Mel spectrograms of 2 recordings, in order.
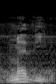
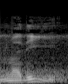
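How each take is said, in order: First: The dh has no vowel; the y is short. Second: The dh takes an i vowel; the y is doubled. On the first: "بفتح الميم وسكون الذال" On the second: "بفتح الميم وكسر الذال مع تشديد الياء"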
